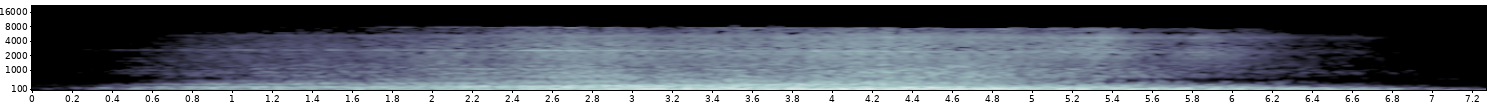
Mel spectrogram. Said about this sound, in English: An aeroplane.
